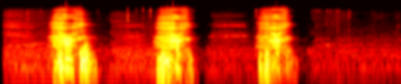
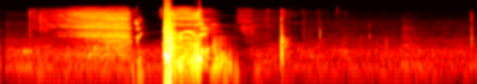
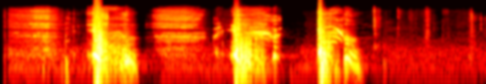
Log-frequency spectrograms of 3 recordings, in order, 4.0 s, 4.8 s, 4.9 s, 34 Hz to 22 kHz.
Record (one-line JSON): {"exhalation_length": "4.0 s", "exhalation_amplitude": 32767, "exhalation_signal_mean_std_ratio": 0.38, "cough_length": "4.8 s", "cough_amplitude": 32768, "cough_signal_mean_std_ratio": 0.28, "three_cough_length": "4.9 s", "three_cough_amplitude": 32768, "three_cough_signal_mean_std_ratio": 0.38, "survey_phase": "beta (2021-08-13 to 2022-03-07)", "age": "45-64", "gender": "Male", "wearing_mask": "No", "symptom_none": true, "smoker_status": "Never smoked", "respiratory_condition_asthma": false, "respiratory_condition_other": false, "recruitment_source": "REACT", "submission_delay": "1 day", "covid_test_result": "Negative", "covid_test_method": "RT-qPCR", "influenza_a_test_result": "Negative", "influenza_b_test_result": "Negative"}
